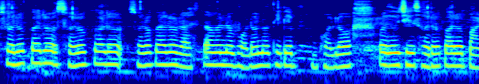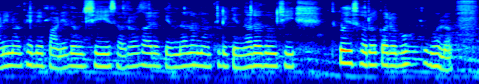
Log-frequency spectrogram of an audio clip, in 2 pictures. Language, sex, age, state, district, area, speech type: Odia, female, 18-30, Odisha, Nuapada, urban, spontaneous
